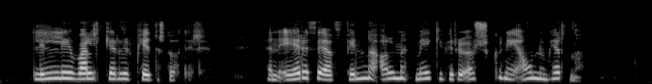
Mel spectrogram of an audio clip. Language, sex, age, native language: Icelandic, female, 30-39, Icelandic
